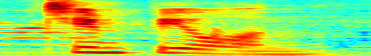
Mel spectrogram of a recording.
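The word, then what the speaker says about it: чемпион: IA chia gym Champion so we stress the final syllable chimpeon in English pretty much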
